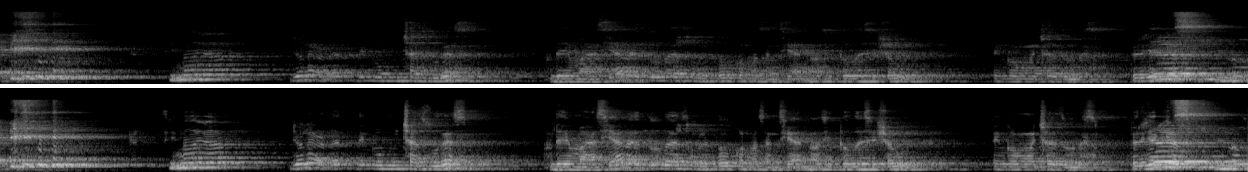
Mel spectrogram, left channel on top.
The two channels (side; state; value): left; quieter; 6.6 dB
